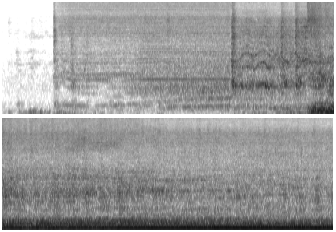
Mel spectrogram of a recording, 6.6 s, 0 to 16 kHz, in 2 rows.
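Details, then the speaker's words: 1963 Chevy C10 with 5.3 LS swap, cam, loud exhaust, HP Tuners tune: fast crank catch, then deep loud lopey idle about four pulses a second, steady, no surging; healthy cammed V8. "I think on a commute that might drive you insane. Just going to have to turn up the tunes a little louder."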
